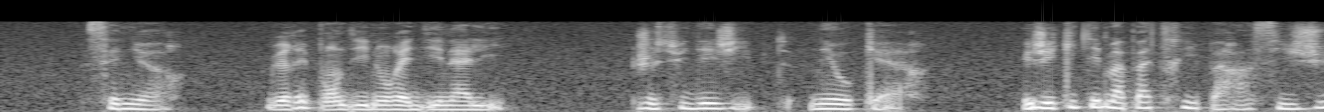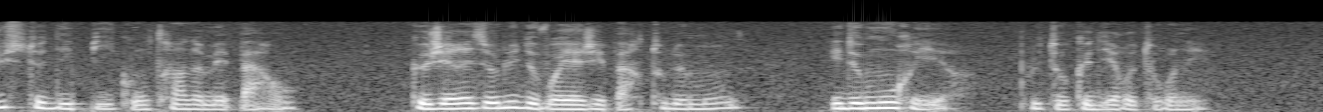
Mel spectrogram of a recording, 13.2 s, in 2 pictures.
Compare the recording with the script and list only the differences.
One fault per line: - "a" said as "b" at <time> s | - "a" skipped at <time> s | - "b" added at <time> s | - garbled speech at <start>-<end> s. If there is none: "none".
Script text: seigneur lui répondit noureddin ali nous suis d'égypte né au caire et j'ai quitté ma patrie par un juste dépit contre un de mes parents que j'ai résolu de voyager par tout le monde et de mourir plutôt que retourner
- "nous" said as "je" at 3.1 s
- "si" added at 6.2 s
- "d'y" added at 12.1 s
